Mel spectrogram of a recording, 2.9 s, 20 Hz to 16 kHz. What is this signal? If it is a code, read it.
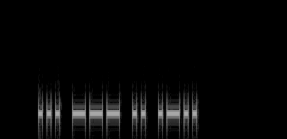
Morse code, heard as a keyed tone, about 28 wpm, 700 Hz. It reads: SOIL
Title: Sentences from Top 1000 Words - Review Part 4 - New Word Drill - 28wpm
